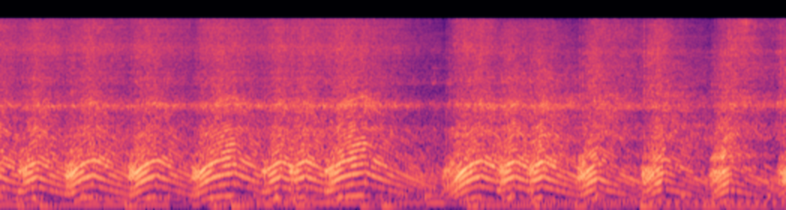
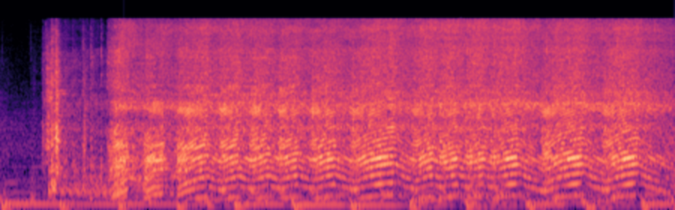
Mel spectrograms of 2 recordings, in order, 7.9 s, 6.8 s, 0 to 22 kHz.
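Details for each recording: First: Stihl MS192TC chainsaw cutting after a carburettor adjustment for hard starting and unstable running: revs dip under load about once a second and recover cleanly; running normally, though owner wonders if it is near end of life. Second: STIHL MS192TC chainsaw, reported hard to start and unstable: revs surge up and down about every second with odd pops, never settling; carburetor adjusted as the fix, possibly end of engine life.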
